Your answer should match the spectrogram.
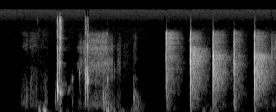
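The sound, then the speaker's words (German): A few scattered, sharp hand claps ring out, irregular at first and then settling into a quicker rhythm, with no talking; applause for a short poem and its introduction. “da gibt's Applaus und zwar nicht nur für dieses kleine Gedicht, sondern auch für die Einleitung, die ich als äh, sehr angenehm und gelungen äh, empfunden habe.”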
